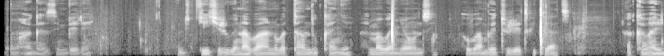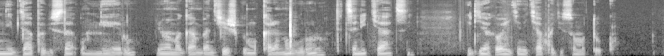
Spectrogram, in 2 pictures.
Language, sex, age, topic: Kinyarwanda, male, 18-24, finance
